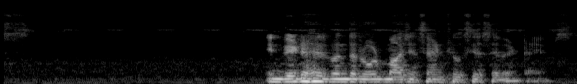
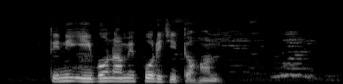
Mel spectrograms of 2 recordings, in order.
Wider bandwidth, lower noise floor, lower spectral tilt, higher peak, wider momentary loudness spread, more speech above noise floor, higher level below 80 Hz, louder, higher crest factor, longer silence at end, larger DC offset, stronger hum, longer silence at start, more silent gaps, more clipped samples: first, 11 kHz vs 9 kHz; first, -59 dBFS vs -52 dBFS; first, -8.5 dB/octave vs -7 dB/octave; first, -6 dBFS vs -10 dBFS; about the same, 18 LU vs 20 LU; first, 38 dB vs 27 dB; first, -56 dBFS vs -66 dBFS; first, -21 LUFS vs -27 LUFS; about the same, 18 dB vs 20 dB; about the same, 0.4 s vs 0.35 s; neither; first, 50 Hz at -55 dBFS vs none; first, 2.65 s vs 0.5 s; neither; neither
